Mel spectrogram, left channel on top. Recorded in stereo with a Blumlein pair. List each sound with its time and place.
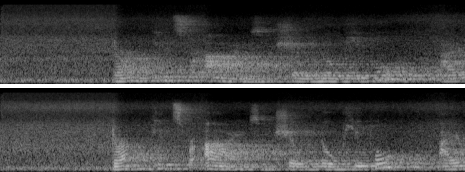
1.1 s a woman speaking: 60° right, 1.4 m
